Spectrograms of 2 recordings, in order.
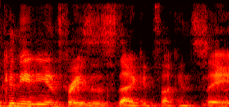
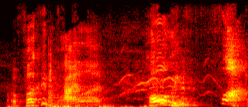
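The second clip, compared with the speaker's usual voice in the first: much higher, loud laughing yell of realisation; laughing shout; 13 semitones higher, 11 dB louder than usual. Real, not acted. Realising pilar means pylon, shouting with laughter. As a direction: burst out as it finally clicks.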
